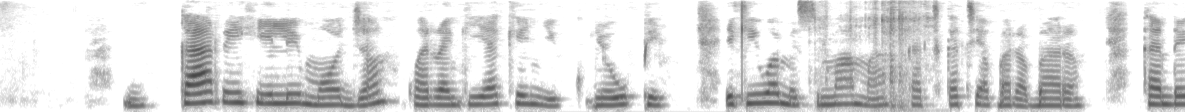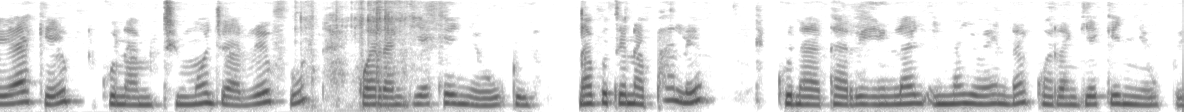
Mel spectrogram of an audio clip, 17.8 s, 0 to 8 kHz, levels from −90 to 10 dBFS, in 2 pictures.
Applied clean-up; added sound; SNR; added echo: none; Cutlery, silverware; 17 dB; none.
